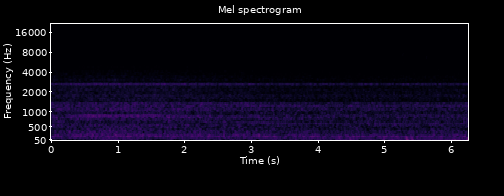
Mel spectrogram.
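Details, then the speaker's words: Chinese clone of an Eberspächer-style diesel parking heater, normal start-up: soft, steady fan rush with a faint, unwavering high whine as the fan blows and the glow plug icon comes on during the burn cycle. "and the glow plug icon is on. Look the fan is on and blowing"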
